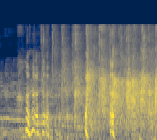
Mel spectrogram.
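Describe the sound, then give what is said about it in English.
An audience breaks into steady applause, a dense crackle of many hands clapping that builds and holds, with a few voices and some chuckling mixed in at the start. “That was not a cheap shot to get applause.”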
